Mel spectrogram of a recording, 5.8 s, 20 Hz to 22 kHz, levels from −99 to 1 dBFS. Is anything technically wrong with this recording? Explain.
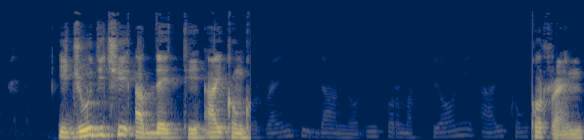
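Yes. From 2.50 to 5.32 s, just after "I giudici addetti ai", there is a 24-bit alignment error. Samples sitting in the low bytes of 32-bit words are read as full 32-bit values, so the level drops by about 48 dB at once, yet stays clean, unlike a dropout or distorted gain fault.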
